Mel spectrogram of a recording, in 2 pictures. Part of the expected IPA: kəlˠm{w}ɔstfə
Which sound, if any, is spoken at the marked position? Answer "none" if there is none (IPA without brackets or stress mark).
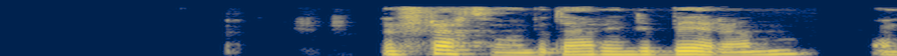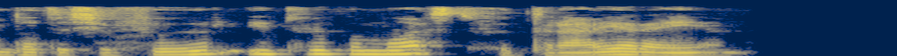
w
